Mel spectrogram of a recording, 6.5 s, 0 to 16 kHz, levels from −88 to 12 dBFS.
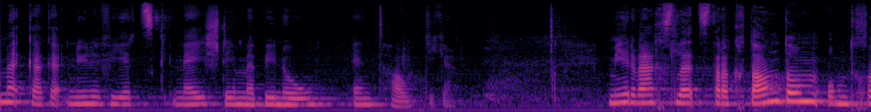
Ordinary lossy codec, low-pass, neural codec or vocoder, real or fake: none; 14.4 kHz; none; real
